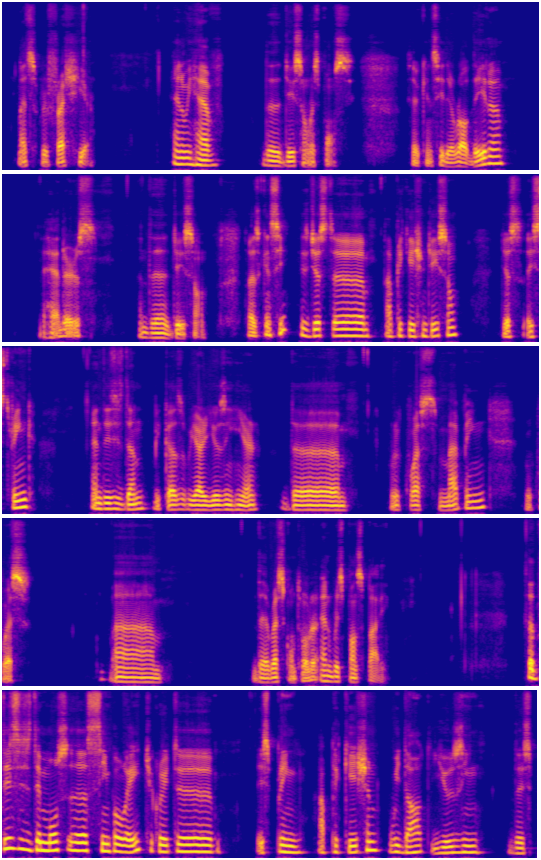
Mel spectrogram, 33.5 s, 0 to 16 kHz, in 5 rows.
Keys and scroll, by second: 20.2 super+b.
